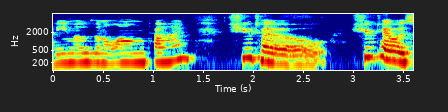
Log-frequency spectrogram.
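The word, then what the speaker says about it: Chouteau: Shuto is spelled Choteau. I thought it was Choto for the longest time, but no. And then I was told it's Shuto or Shoto.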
